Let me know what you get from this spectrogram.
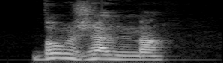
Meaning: budding
- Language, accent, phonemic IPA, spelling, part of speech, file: French, Canada, /buʁ.ʒɔn.mɑ̃/, bourgeonnement, noun, LL-Q150 (fra)-bourgeonnement.wav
